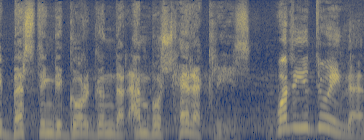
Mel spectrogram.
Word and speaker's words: Heracles: So, Phoenix, after boldly besting the Gorgon that ambushed Heracles... What are you doing there? That thing with your voice? Heracles? Yeah, that! That is how it's supposed to be pronounced.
